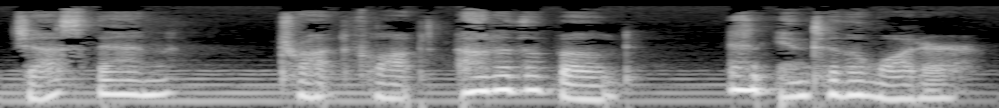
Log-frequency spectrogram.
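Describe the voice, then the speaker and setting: A woman narrating a sleep story in a soft, hushed, soothing whisper. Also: medium pitch, slow, faint music behind.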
